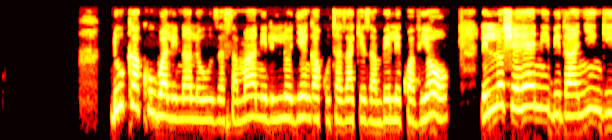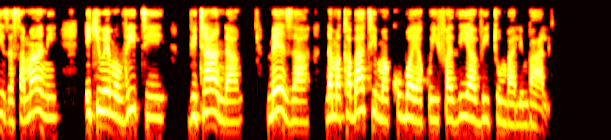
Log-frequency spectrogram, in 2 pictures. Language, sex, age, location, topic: Swahili, female, 25-35, Dar es Salaam, finance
